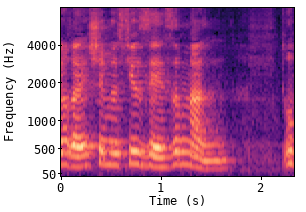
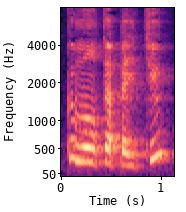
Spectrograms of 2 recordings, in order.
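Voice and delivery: a touch higher, stern question; stern governess asking; 5 semitones higher, 5 dB louder than usual. A narrator's reading. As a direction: ask the child sharply, lightly voiced. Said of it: "demanda mademoiselle Rottenmeier".

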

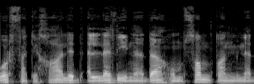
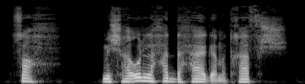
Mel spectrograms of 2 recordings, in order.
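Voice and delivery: put-on high child's voice; little girl; 7 semitones higher than usual. Daughter promises the priest her silence, child voice. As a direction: promise it in a small girl's high pitch.

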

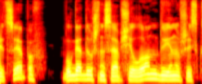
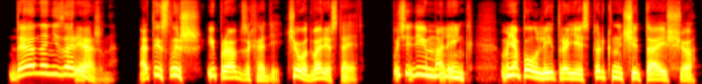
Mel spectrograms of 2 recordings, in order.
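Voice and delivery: lightly voiced hospitable old man; 8 semitones higher than usual. A narrator's reading. Watchman invites him in.

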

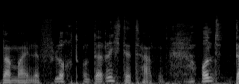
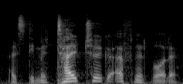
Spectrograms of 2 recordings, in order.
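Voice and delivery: ordinary delivery, nothing marked

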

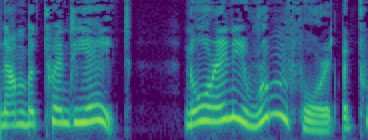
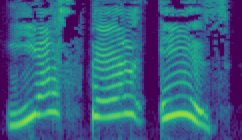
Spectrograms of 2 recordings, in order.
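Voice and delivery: put-on high, slow, offended little girl; indignant; 12 semitones higher, 3 dB louder, much slower than usual. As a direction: insist like an outraged child. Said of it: "Awful said indignantly".

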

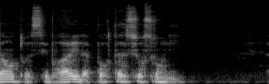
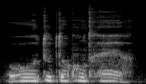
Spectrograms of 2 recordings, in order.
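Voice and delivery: higher, drawn-out retort; exultant cry; 6 semitones higher, slower than usual. A narrator's reading. Captive Lorenza finds her antagonist's weak spot, exultant cry. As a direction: cry it out slowly in triumph. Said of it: "s'écria Lorenza".

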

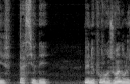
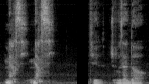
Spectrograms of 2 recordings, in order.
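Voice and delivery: soft, whispered thanks to a lover; hushed adoration; 7 dB quieter than usual. A narrator's reading. Secret declaration of love in church. (adoration chuchotée)

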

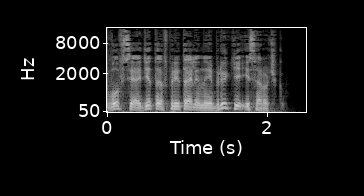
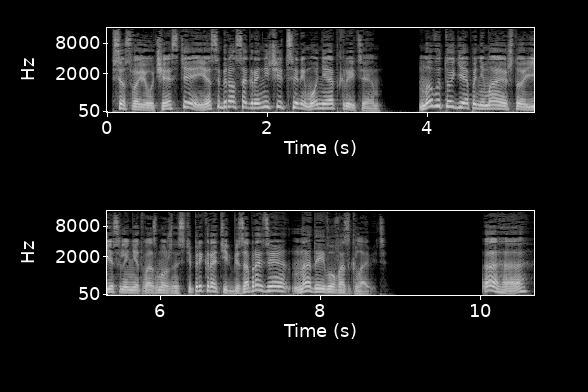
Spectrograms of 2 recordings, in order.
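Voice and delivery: plain reading voice

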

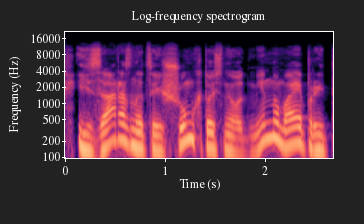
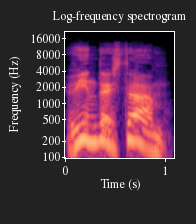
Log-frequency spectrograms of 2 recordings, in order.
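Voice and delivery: slow, raised, drawn-out opening; intoning; 5 semitones higher, much slower than usual. A narrator's reading. Nobby starts on the dragon's whereabouts, intoning slowly. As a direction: begin a tale in a high drawl. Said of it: "завів Нобі".

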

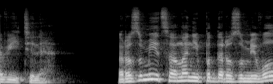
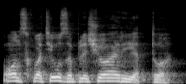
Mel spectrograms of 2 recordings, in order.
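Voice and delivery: usual speaking voice

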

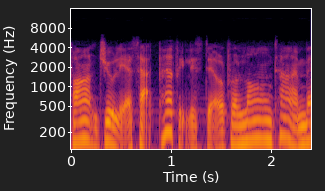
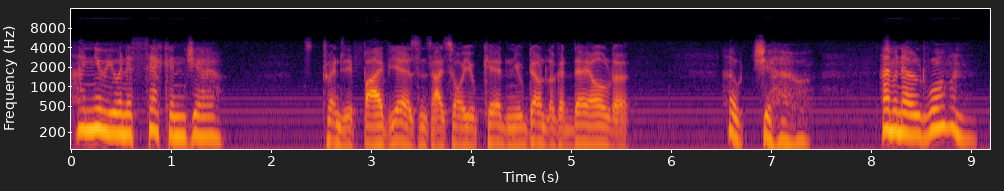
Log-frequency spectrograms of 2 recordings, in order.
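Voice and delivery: giggly reunion; 4 semitones higher than usual. A narrator's reading. Reunited lovers, giggling aunt.

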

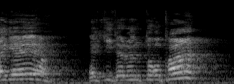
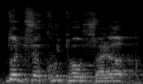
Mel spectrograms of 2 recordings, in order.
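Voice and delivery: low menacing order; 6 semitones lower, 7 dB quieter than usual. Acted. Ordre menaçant à voix basse.

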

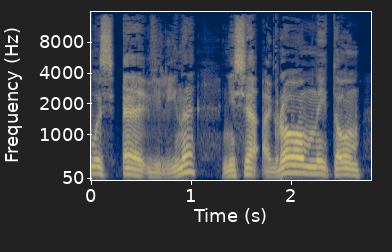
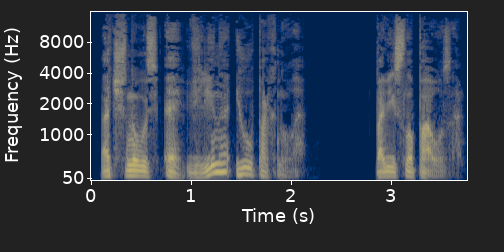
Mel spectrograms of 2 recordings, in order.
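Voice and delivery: ordinary delivery, nothing marked

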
